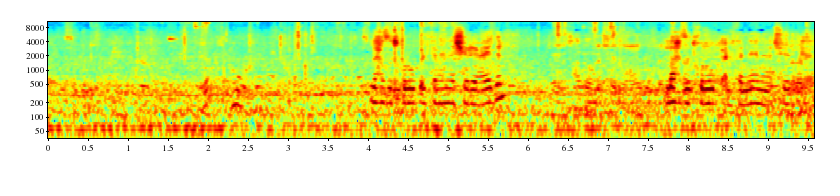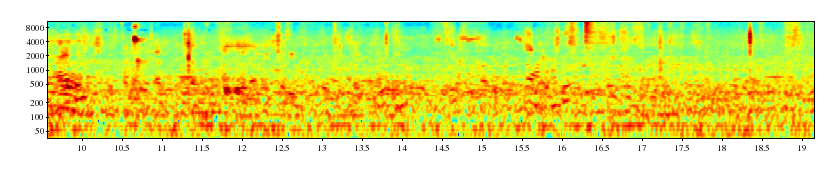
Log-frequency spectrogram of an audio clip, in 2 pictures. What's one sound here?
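A crowd of people murmurs and chatters nearby outdoors.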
